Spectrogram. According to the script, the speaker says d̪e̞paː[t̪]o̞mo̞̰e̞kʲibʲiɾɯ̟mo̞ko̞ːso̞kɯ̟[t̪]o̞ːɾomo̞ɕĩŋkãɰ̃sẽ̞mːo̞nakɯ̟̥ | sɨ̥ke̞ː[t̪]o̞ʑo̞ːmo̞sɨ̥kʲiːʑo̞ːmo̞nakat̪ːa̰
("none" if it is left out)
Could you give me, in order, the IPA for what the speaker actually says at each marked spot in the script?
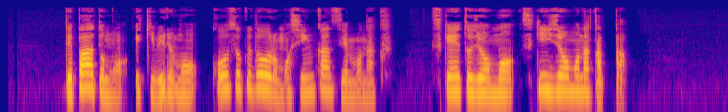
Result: t̪, d̪, t̪

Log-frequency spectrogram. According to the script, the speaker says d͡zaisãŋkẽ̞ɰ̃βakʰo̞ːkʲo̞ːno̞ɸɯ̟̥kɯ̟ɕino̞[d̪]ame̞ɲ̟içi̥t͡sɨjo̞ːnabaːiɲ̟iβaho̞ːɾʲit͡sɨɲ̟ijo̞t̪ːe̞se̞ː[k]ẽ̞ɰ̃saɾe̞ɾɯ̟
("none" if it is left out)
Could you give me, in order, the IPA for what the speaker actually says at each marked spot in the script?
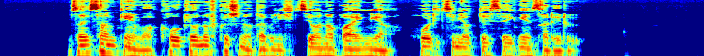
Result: t̪, ɡ

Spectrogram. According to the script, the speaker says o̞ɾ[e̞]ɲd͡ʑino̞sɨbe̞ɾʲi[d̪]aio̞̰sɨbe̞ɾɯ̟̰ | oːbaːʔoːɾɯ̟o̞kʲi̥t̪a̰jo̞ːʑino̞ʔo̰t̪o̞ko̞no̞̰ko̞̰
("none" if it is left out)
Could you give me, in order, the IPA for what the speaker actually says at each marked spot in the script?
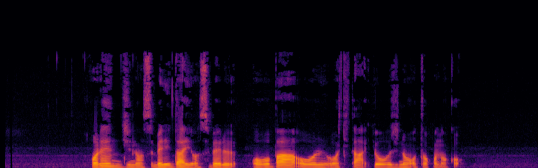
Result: ẽ̞, d̪

